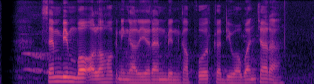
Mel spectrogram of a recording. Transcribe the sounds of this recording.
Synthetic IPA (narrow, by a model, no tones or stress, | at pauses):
sɛmbimbɔʔɔlɔɦɔk̚niŋaliɾanbɪnkapʊrkərdiwawaɲt͡ʃaɾa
